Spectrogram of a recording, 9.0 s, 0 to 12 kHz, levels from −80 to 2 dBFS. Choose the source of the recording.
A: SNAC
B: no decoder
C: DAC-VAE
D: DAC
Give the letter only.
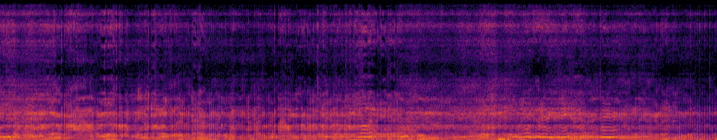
A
